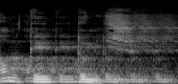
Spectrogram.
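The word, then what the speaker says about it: Ante Tomić: Miracle à la combe aux aspics par Ante Tomic. C'est comme ça que ça se prononce d'après ce que j'ai compris en croate.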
